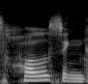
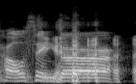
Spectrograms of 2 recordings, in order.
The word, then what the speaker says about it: Holsinger: It's Holsinger.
